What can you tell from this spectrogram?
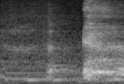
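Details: Voluntary cough, part of a child's lung-health chest physiotherapy exercises.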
